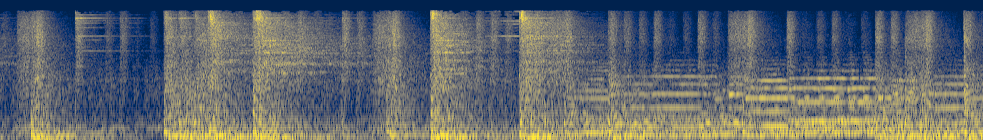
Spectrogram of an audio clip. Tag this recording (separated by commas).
Music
